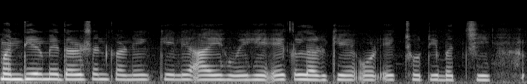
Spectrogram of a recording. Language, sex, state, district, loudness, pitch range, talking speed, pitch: Hindi, female, Arunachal Pradesh, Papum Pare, -15 LUFS, 210-230 Hz, 170 wpm, 220 Hz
